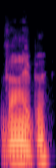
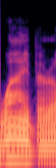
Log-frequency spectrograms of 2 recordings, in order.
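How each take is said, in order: First: The name begins with a V sound. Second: The name begins with a W sound.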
